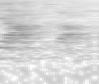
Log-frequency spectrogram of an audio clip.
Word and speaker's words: Yatra: Okay, so it's Oh, no, actually, in India it's pronounced Yatra.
